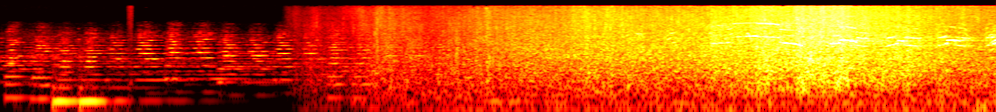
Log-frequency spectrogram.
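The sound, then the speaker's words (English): A few seconds of soft tonal music give way to a steady wash of sea waves lapping at harbor docks on a granite wharf in the morning, with a light mist rolling off the sea onto the docks. The waves swell gradually louder and continue with no one speaking. “There is a light mist that is rolling off of the sea and coming in onto the docks.”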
